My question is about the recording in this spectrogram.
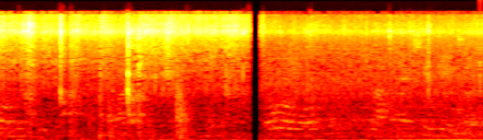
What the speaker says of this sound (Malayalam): നന്നായിട്ട് ബീഫും പൊറോട്ടയും കൂടെ ഇളക്കി യോജിപ്പിച്ച്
